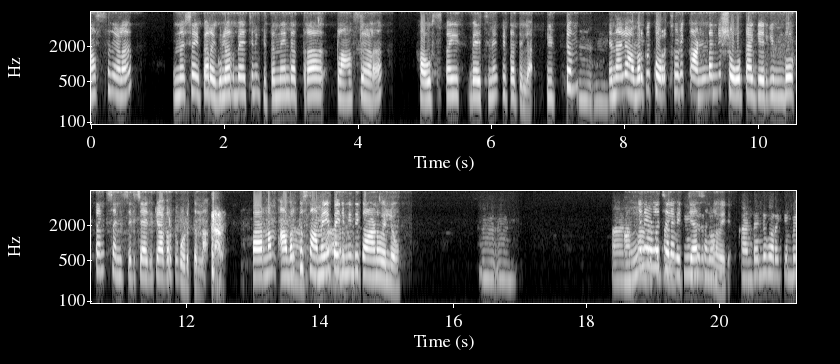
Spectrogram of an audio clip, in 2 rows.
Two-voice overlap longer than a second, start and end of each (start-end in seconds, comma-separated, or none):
18.6-20.2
